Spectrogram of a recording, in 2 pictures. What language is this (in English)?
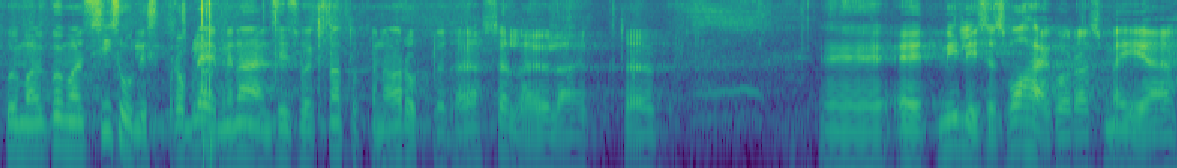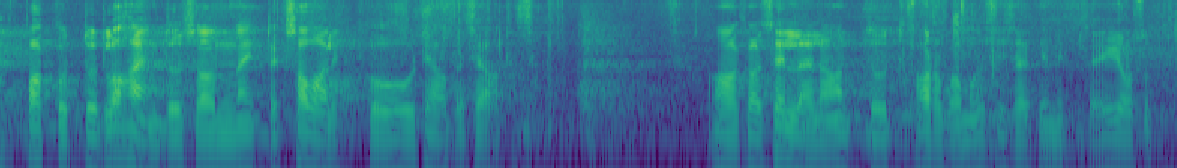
Estonian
